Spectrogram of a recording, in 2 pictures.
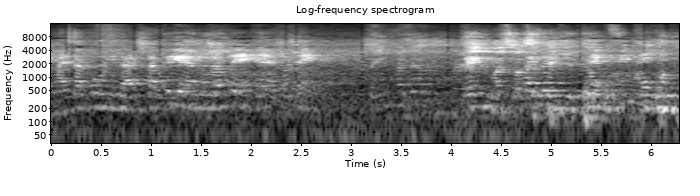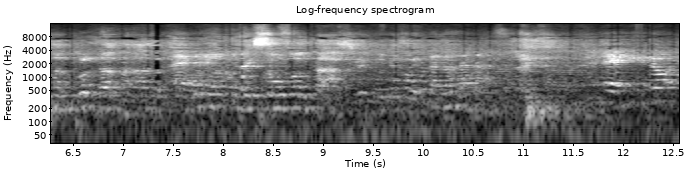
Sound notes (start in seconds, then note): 9.5 laughs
